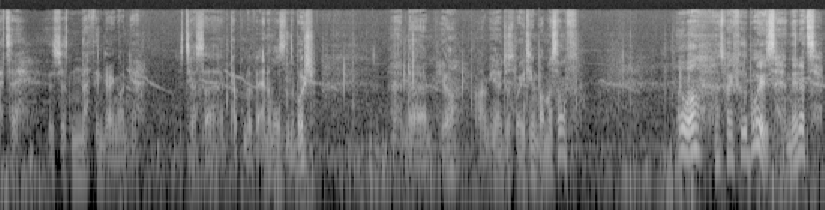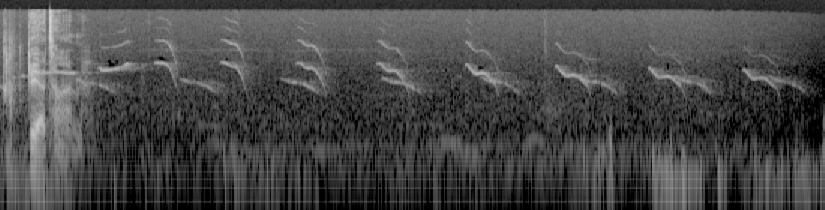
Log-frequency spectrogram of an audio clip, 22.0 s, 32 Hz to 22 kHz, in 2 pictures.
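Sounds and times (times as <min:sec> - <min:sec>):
bird whistling descending call: 0:10.8 - 0:21.9.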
